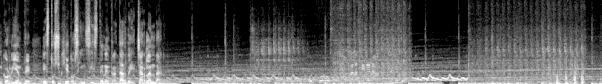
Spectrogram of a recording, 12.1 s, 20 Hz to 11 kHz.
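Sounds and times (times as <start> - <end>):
background music: 0.0 - 12.0
electronic yelping siren: 2.7 - 12.0.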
